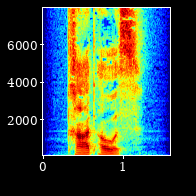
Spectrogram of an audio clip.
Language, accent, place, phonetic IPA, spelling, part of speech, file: German, Germany, Berlin, [ˌtʁaːt ˈaʊ̯s], trat aus, verb, De-trat aus.ogg
- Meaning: first/third-person singular preterite of austreten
